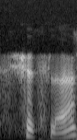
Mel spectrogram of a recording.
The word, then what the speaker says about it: Schüssler: And the German pronunciation is Schüssler.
